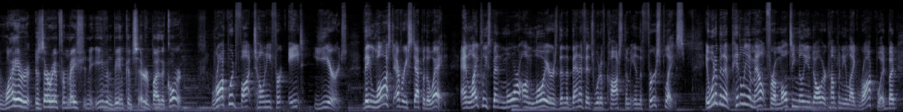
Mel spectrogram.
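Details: Adult narrator; normal voice.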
